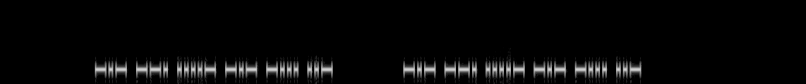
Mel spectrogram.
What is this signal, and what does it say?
Morse code, heard as a keyed tone, about 36 wpm, 700 Hz. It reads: KG4KBU KG4KBU
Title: USA Call Signs - 6 Characters - Repeated 2x - 35wpm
